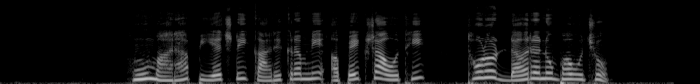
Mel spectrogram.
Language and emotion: Gujarati, fearful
